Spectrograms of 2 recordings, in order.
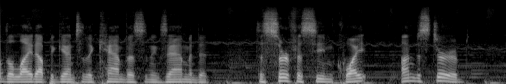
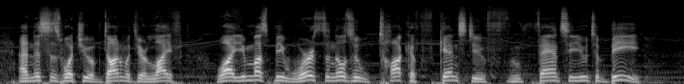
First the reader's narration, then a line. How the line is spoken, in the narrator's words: he exclaimed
